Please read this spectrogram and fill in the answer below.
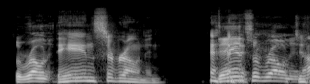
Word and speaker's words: Soronen: And the name is pronounced Soronen. Soronen.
